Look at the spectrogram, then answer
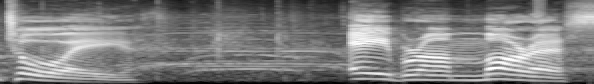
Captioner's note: audience applauding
